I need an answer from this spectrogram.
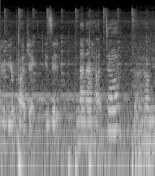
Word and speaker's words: Mannahatta: pronounce the name of your project is it manahatta do i help you say it yeah i call it the manahata product i think you had the goal of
